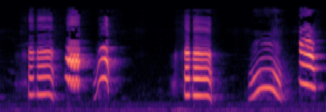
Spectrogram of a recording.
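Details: Pet parrot vocalizing in short bursts: nasal, harmonic-rich syllables with bending, arched pitch contours, grouped in quick runs of three with brief pauses between, clear and close with a quiet background.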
